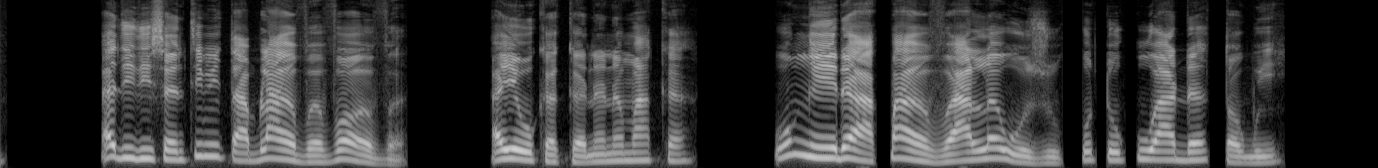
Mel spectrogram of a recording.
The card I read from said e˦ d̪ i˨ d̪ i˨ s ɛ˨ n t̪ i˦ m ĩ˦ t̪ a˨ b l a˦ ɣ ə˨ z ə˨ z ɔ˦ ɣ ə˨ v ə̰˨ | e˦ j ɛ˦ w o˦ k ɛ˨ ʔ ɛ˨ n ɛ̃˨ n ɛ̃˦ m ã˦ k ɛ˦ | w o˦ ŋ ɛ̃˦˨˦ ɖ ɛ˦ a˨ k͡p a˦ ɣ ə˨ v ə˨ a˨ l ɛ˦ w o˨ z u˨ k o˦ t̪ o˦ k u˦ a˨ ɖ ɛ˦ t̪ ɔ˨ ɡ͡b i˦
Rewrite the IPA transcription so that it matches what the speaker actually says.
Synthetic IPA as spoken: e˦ d̪ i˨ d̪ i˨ s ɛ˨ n t̪ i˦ m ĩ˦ t̪ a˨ b l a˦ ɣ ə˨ v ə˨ v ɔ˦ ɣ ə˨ v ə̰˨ | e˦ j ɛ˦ w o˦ k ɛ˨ k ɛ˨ n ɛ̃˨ n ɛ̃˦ m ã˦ k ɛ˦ | w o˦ ŋ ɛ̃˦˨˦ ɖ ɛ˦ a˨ k͡p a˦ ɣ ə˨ v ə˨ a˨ l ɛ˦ w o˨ z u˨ k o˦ t̪ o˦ k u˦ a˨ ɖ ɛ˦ t̪ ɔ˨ ɡ͡b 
